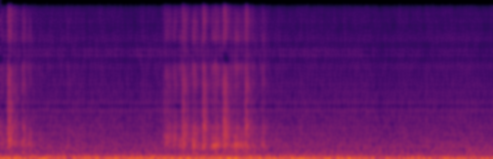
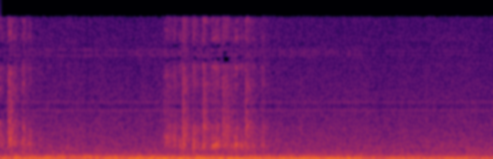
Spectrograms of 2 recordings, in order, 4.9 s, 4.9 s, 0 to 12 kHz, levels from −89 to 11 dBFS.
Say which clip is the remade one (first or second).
first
